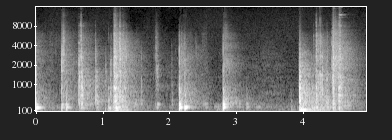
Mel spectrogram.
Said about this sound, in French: L'homme frappe à une porte. Entrez!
